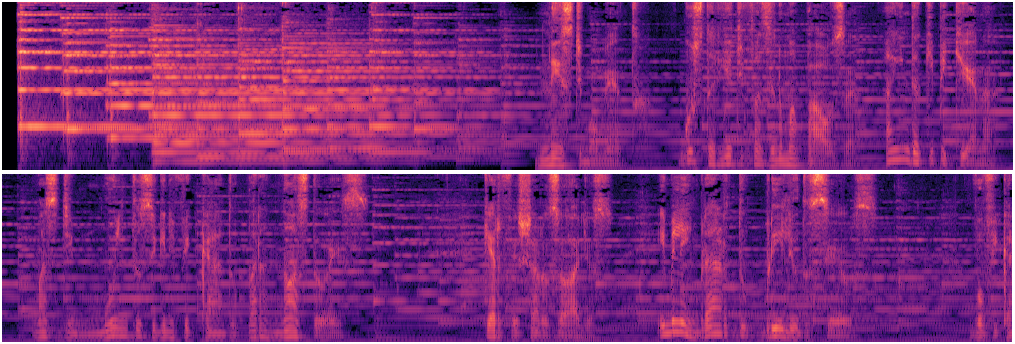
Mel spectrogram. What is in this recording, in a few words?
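male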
